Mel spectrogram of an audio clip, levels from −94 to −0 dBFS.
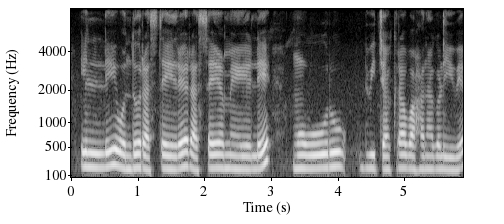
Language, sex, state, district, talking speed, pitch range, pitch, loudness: Kannada, female, Karnataka, Bangalore, 90 wpm, 180-195 Hz, 190 Hz, -14 LUFS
